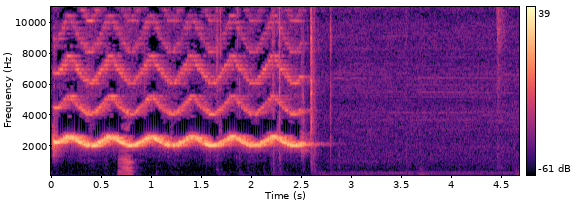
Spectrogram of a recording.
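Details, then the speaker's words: 2002 Mini Cooper S R53 1.6, driver's door locks but won't unlock by remote: loud warbling siren rises and falls then cuts off, alarm not disarmed; faulty door lock actuator suspected; fix is replacing the lock mechanism. "I'm pretty sure it is actuator because if you will hear in a second it does not deactivate the alarm as well"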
